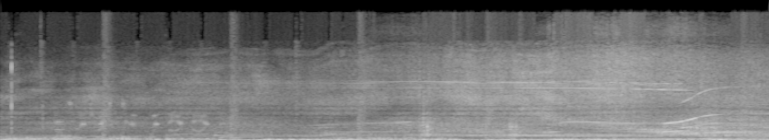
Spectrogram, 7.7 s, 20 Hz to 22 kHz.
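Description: A large radio-controlled P-51 Mustang warbird model flies during landing practice, its engine droning steadily with a rising, shifting pitch as it passes, over a rumbling outdoor background with someone talking.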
